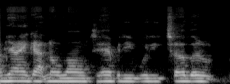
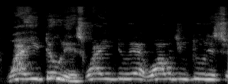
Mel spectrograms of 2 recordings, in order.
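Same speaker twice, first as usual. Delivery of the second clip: put-on arguing boyfriend; 8 semitones higher than usual. Man arguing with girlfriend.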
